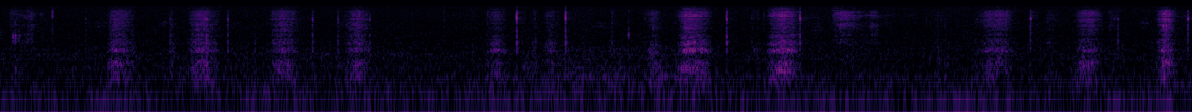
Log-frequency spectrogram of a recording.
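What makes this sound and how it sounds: A fine pen nib held in the fingers scratches lines and lettering onto a large, flat sheet of white drawing paper mounted on a board. Quiet, irregular strokes scrape and hiss with bright edges over a low steady hum. Each stroke fades quickly.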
